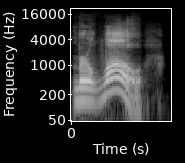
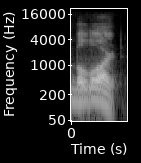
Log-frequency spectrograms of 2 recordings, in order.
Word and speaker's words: Malort: So Malort and somebody, Julie or Jules in Mosinee, listening on WXCO, says, are you sure it's not pronounced Merlot? I actually looked it up, Jules, because I didn't know, and that's why I found that video of this guy reviewing it. And no, it's spelled differently than Merlot. It's M-A-L-O-R-T, and it's pronounced Malort.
